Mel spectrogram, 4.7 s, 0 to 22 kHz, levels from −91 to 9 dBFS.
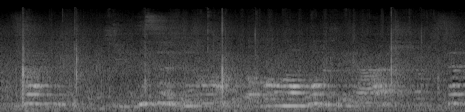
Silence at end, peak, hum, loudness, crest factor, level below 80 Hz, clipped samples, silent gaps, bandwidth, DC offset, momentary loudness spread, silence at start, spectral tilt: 0 s; -8 dBFS; none; -34 LUFS; 24 dB; -56 dBFS; under 0.1%; none; 16.5 kHz; under 0.1%; 12 LU; 0 s; -5 dB/octave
